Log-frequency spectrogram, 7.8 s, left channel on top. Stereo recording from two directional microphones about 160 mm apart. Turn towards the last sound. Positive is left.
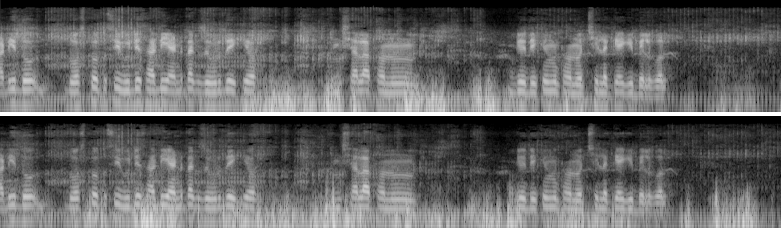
turn(degrees=-5)  # may be behind; listen again after turning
